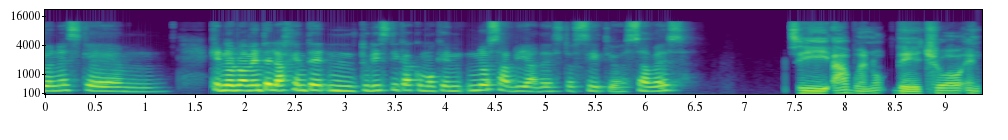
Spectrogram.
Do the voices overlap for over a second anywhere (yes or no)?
no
